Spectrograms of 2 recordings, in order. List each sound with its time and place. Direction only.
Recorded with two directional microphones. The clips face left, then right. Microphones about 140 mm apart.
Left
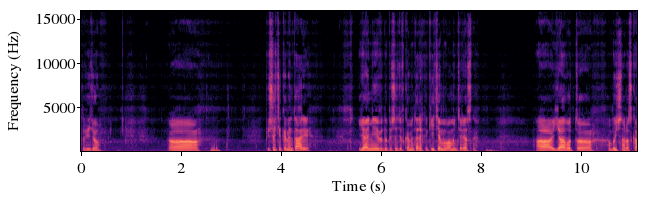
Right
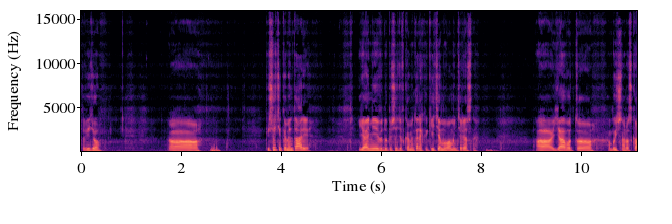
0.0 s a sound: 20° right (ahead or behind)
1.7 s speech: 5° left (ahead or behind)
2.2 s speech: 15° right (ahead or behind)
3.6 s speech: 25° right (ahead or behind); by 8.5 s centre (ahead or behind)
9.1 s speech: 10° left (ahead or behind); by 10.5 s 10° right (ahead or behind)
10.5 s speech: 5° left (ahead or behind)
